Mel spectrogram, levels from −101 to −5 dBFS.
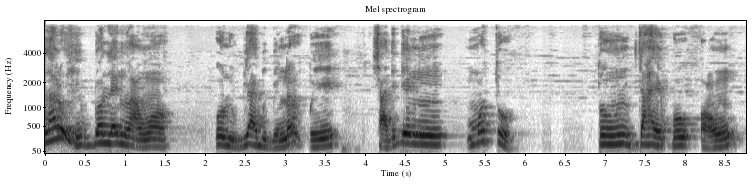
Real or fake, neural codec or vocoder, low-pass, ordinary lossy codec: real; none; 7.2 kHz; none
